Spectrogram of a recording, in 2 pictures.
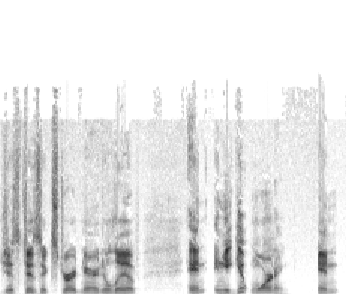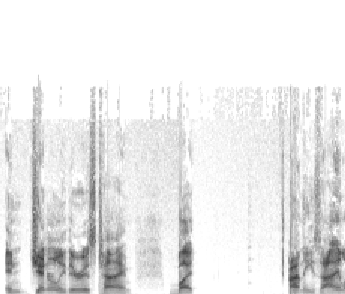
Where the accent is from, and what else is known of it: Midwest, United States; born or raised there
